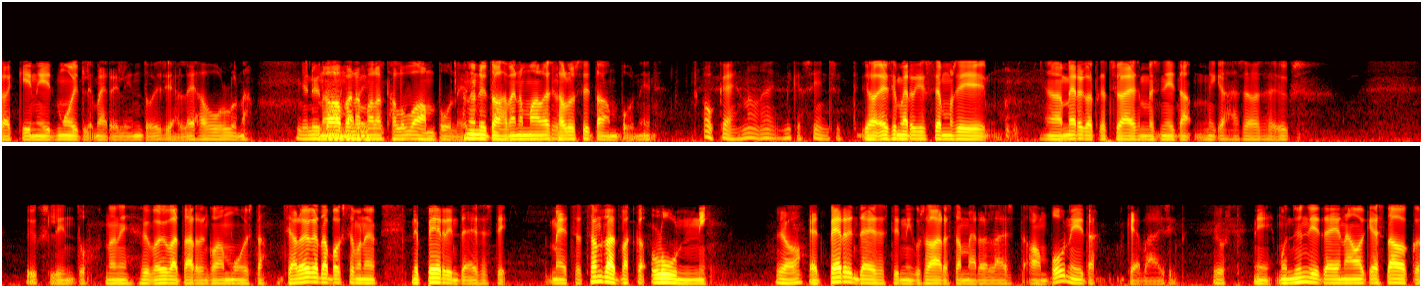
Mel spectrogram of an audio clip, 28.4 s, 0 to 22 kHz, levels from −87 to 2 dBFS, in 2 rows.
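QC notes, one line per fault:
No faults found anywhere in the speech. Nothing in it needs a flag.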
